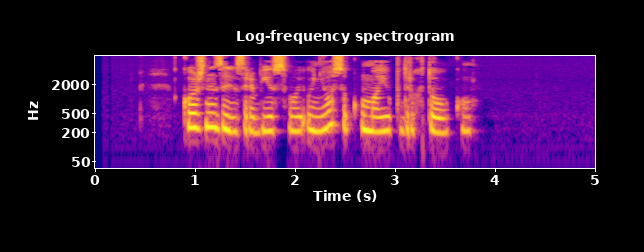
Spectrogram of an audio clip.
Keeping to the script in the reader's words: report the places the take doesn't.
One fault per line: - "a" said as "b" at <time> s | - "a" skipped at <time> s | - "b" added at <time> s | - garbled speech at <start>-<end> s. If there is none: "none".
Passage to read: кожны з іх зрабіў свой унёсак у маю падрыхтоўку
none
